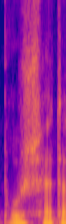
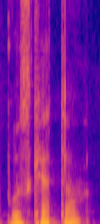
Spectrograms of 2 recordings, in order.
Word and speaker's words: bruschetta: Und das schreibt man ja Bruschetta. Und viele sprechen es deshalb Bruschetta aus, weil SCH ist halt, ne? Ich glaube, die korrekte Aussprache ist Bruschetta. So habe ich es beim Italiener mal gehört. Ich bin halt kein Italiener, ich kann auch kein Italienisch. Aber ich glaube, das S gehört halt nicht zum CH dazu.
